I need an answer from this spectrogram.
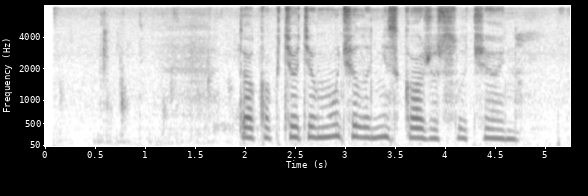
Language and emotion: Russian, sad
